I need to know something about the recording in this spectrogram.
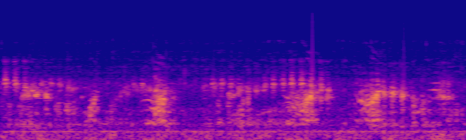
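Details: Night chorus of frogs at a pond, with short rasping croaks repeated roughly every second or so, several animals overlapping over a faint constant hum.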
